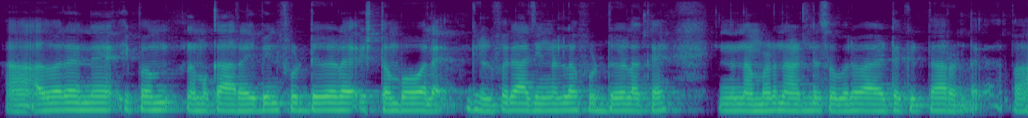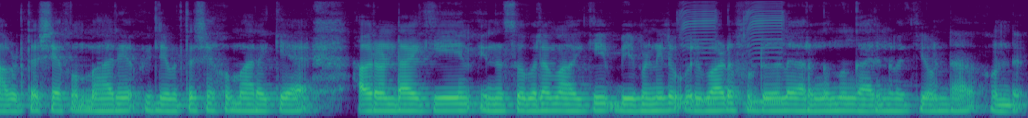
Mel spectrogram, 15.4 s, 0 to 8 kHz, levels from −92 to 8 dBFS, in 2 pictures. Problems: background sounds at intervals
